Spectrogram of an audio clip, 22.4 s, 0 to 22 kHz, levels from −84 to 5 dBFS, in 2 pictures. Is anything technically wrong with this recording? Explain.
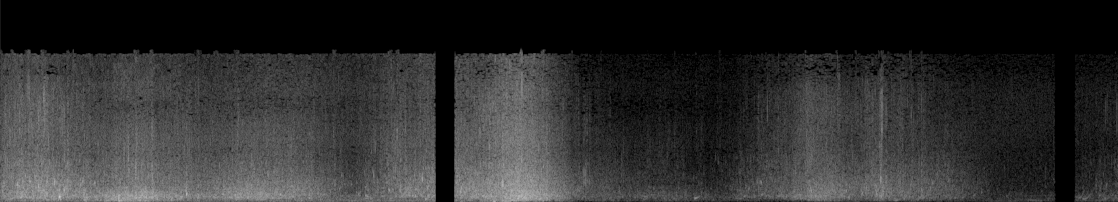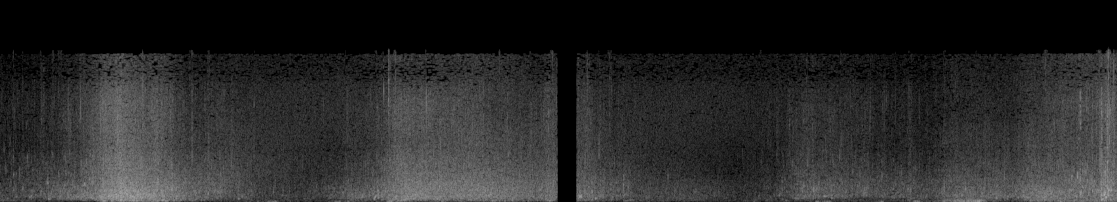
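Yes. The audio was delivered in chunks of about 6 seconds, and the joins were not closed up. A silent hole of 200 ms with abrupt edges sits between chunks at 4.35, 10.55 and 16.75 s. This is a gap between chunks: nothing is missing, but the sound halts briefly at each regular boundary before resuming.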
